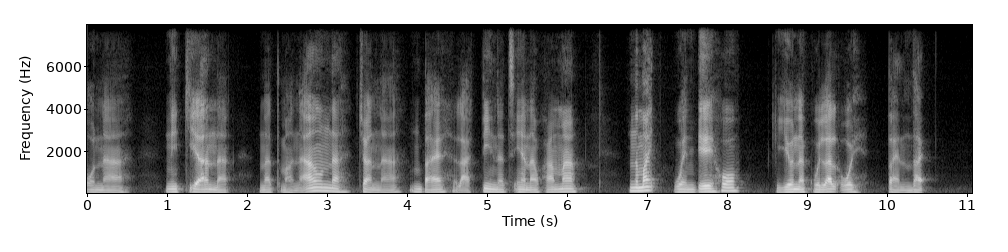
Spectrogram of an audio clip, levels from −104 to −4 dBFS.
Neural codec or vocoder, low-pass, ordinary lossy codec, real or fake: codec, 16 kHz, 0.8 kbps, ZipCodec; none; none; fake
